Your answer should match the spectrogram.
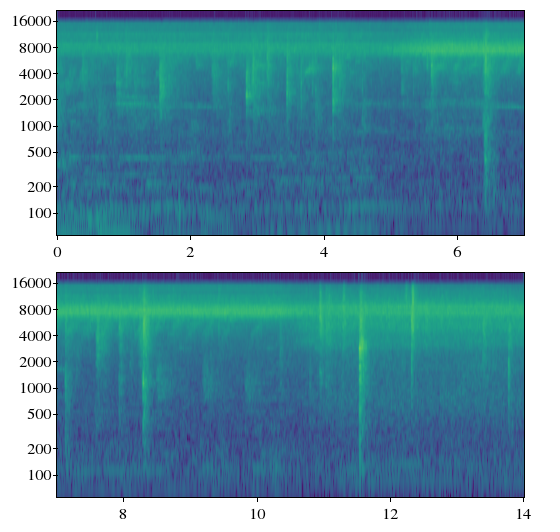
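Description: Wood and dried fronds being loaded into a furnace as its fire catches: scattered clicks and knocks, with three sharper snaps in the second half over a faint steady hiss.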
